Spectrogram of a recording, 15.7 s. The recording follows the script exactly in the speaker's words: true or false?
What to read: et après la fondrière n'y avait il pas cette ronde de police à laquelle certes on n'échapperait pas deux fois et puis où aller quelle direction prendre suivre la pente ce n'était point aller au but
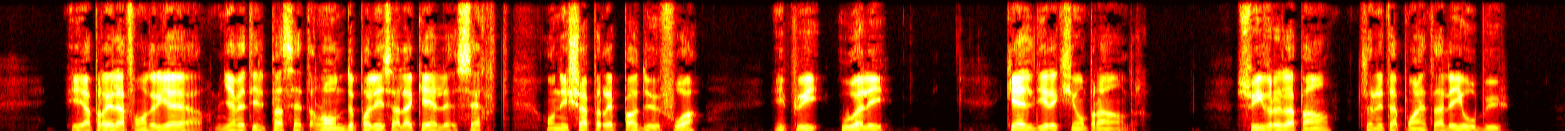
true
